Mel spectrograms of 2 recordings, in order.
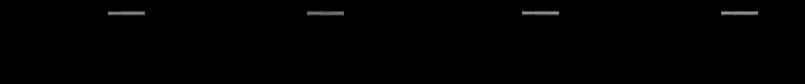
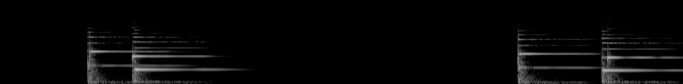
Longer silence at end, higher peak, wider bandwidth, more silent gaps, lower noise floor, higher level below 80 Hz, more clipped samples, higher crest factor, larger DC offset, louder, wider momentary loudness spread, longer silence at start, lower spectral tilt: first, 0.45 s vs 0 s; about the same, -14 dBFS vs -14 dBFS; first, 13 kHz vs 8.2 kHz; first, 1.45-3.06 s, 3.44-5.22 s, 5.59-7.21 s vs 2.88-5.18 s; first, under -90 dBFS vs -74 dBFS; second, under -90 dBFS vs -64 dBFS; neither; second, 16 dB vs 22 dB; neither; first, -22 LUFS vs -31 LUFS; second, 14 LU vs 17 LU; first, 1.1 s vs 0.85 s; second, 6.5 dB/octave vs -5 dB/octave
